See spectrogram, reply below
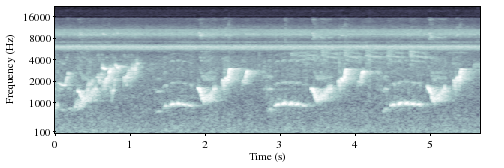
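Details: Wild white-rumped shama in Lombok forest, recorded during bird trapping: a repeated phrase every one and a half seconds, a low whistled note followed by sharply rising, stepped whistles, over a constant insect drone.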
